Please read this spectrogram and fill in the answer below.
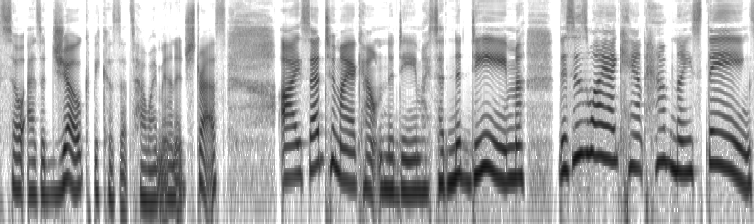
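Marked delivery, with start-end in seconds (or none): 6.7-11.3 put-on, joking, high whiny gripe, name drawn out. Retelling a joking complaint to the accountant, nadim, retelling own whiny complaint. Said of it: "I was all whiny".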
